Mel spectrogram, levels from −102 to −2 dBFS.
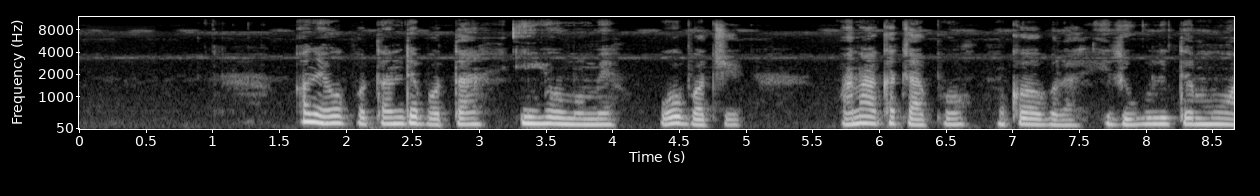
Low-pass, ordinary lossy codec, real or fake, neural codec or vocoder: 10.8 kHz; none; real; none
